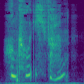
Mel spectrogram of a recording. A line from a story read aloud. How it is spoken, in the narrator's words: she whispers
